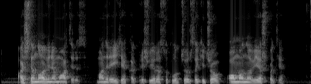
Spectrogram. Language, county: Lithuanian, Telšiai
